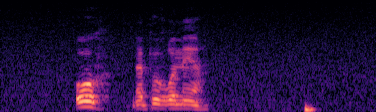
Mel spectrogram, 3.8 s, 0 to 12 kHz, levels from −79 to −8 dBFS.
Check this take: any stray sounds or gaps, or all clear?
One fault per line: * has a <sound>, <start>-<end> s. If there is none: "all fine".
all fine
